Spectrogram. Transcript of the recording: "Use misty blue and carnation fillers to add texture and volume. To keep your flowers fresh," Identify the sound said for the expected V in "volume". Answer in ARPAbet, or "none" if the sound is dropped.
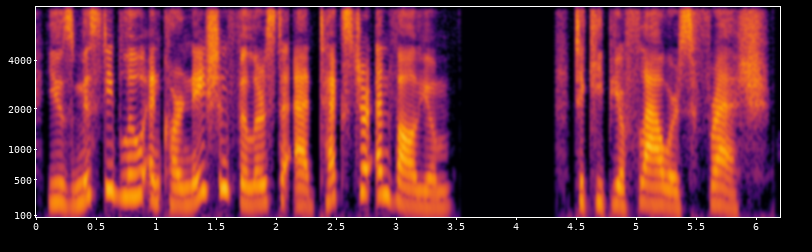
V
